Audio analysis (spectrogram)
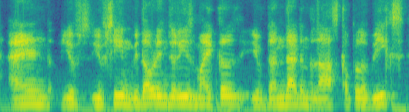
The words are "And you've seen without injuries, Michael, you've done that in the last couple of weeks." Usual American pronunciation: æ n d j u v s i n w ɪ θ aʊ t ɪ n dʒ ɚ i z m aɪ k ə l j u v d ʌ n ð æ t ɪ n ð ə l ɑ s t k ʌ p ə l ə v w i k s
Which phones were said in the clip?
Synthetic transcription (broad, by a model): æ n d j u v s i n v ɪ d aʊ t ɪ n dʒ ɚ i z m aɪ k ə l j u v d ʌ n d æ t ɪ n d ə l ɑ s t k ʌ p ə l ə v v i k s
